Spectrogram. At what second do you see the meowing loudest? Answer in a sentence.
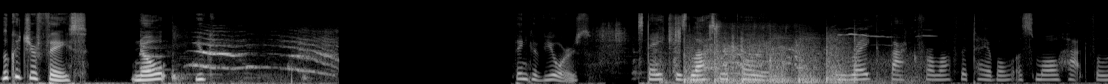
The loudest moment of the meowing is at 2 seconds.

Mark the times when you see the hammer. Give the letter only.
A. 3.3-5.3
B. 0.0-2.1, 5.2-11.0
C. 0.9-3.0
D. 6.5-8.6
D.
